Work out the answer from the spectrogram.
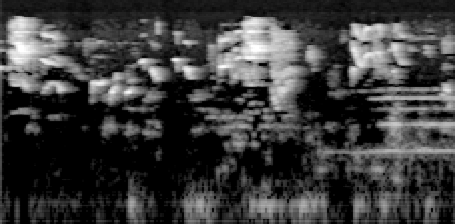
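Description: Faint high-pitched bird chirps: a few short calls spread through, with a faint steady low tone in the last second or so.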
